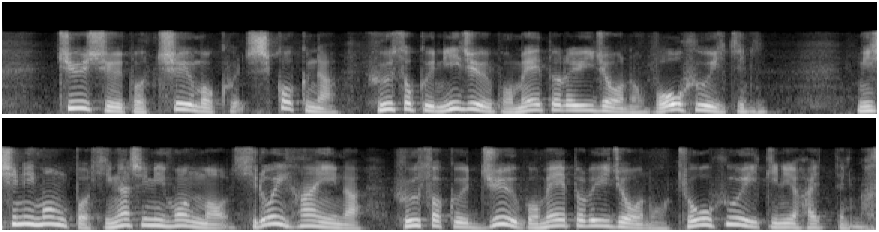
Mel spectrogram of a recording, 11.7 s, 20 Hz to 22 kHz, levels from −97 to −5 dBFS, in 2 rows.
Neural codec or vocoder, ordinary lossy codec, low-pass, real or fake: codec, 24 kHz, 0.9 kbps, WavTokenizer, small release; none; 7.2 kHz; fake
